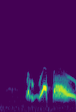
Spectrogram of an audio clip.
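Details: Spotted dove used as a decoy, cooing to provoke and lure wild birds: a soft low coo leading into a rising note, then a long, throaty, falling croo. No other sounds.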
